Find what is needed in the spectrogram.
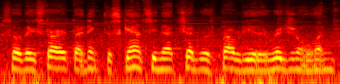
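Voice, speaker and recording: A man's fairly quick, fairly high-pitched, monotone and flat delivery with an American accent, music playing in the background. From Gig Harbor, Washington, US Pacific Northwest. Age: 90s. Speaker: retired commercial fisherman and former mayor. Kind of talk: oral history interview. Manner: halting, many fillers and repetitions.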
